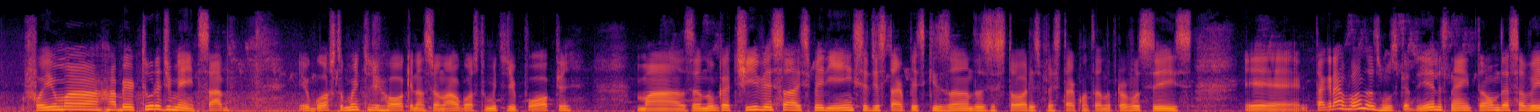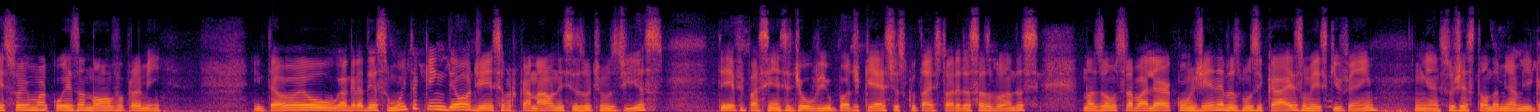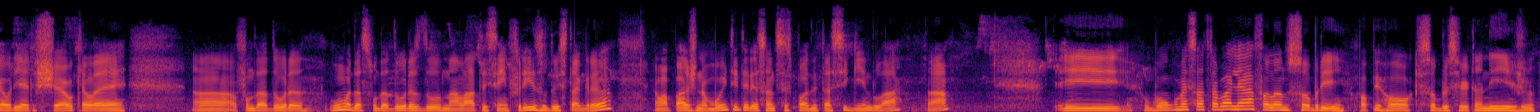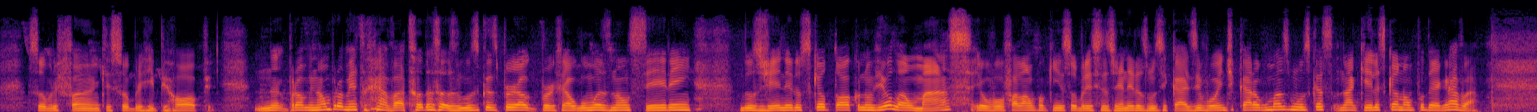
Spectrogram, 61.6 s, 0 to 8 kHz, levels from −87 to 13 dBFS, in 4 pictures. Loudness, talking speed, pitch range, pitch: -16 LUFS, 170 wpm, 135-175 Hz, 150 Hz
